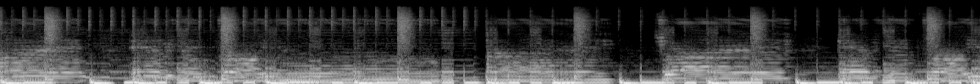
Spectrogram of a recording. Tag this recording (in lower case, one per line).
music
electronic music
